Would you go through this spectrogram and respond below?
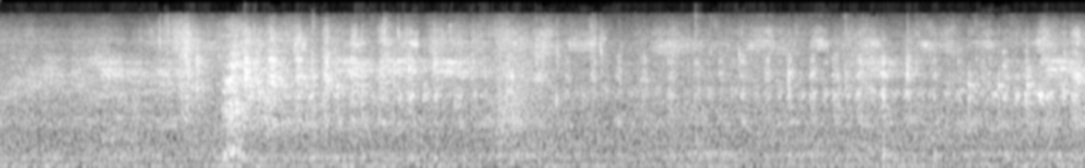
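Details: Five curious pug puppies at the Pugolinos kennel in Fortaleza, Ceará, making noises: steady breathy panting and snuffling runs throughout, with a louder snort near the two-second mark.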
